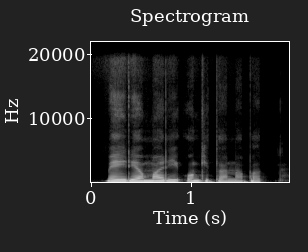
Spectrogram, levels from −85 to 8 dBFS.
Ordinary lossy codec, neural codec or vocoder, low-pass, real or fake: none; autoencoder, 48 kHz, 128 numbers a frame, DAC-VAE, trained on Japanese speech; 19.8 kHz; fake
